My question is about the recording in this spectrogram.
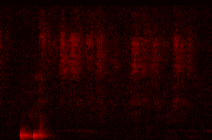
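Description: Marker pen writing on a whiteboard: faint, short scratchy strokes as a word is written, with a brief soft low sound a fraction of a second in.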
